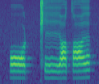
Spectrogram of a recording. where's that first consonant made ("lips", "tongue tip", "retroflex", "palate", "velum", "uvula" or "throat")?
retroflex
